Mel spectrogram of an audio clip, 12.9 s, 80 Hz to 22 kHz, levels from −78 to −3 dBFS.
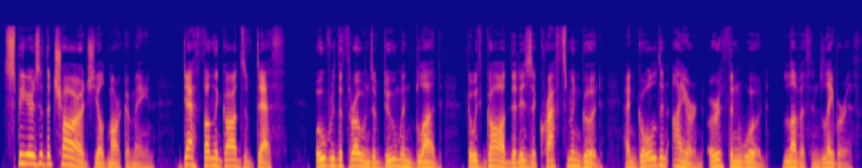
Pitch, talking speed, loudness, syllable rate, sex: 125 Hz, 170 wpm, -19 LUFS, 4.2 syllables/s, male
